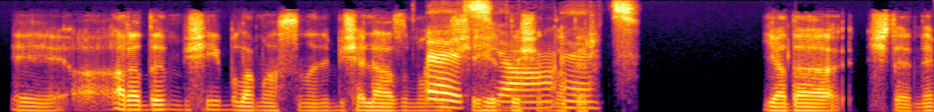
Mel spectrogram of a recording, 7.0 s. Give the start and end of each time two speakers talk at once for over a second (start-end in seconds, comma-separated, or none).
3.2-4.5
